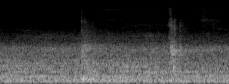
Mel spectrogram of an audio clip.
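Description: Steady mechanical rumble of a batting cage's pitching machine, with two sharp knocks about a second apart as a pitch comes through and the boy swings.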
